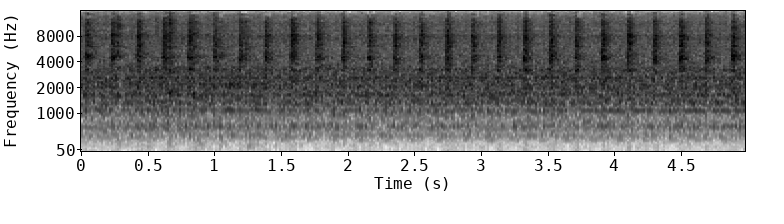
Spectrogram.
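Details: Gravely Pro 12 (shop's number 3) engine cranking steadily about two and a half beats a second with light, even compression strokes, won't fire; no compression from stuck intake valve, owner suspects water got into motor.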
